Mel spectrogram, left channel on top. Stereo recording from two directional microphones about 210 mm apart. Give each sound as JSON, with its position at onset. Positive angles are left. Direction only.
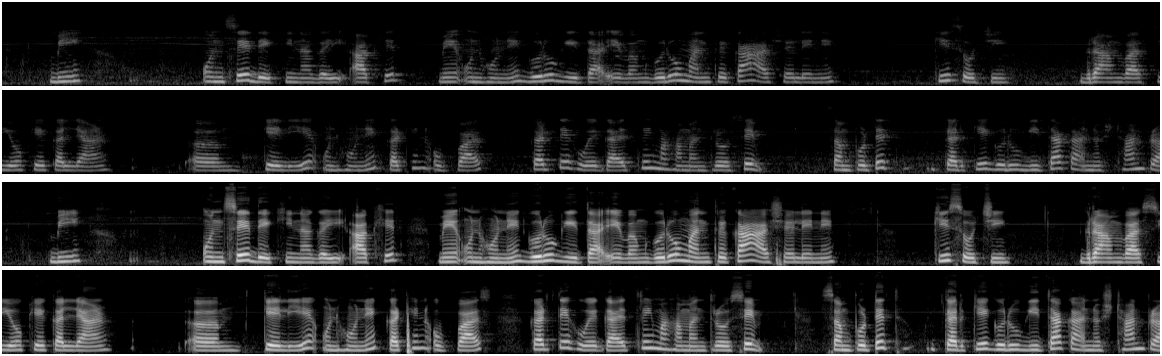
{"t": 0.5, "sound": "a woman's voice", "side_deg": -20}
{"t": 2.0, "sound": "a woman's voice", "side_deg": -35}
{"t": 9.3, "sound": "a woman's voice", "side_deg": -35}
